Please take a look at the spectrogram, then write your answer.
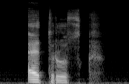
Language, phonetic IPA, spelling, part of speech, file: Polish, [ˈɛtrusk], Etrusk, noun, Pl-Etrusk.ogg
